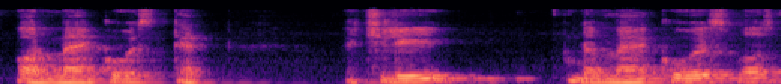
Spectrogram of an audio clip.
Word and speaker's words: Mac OS X: for Macintosh computers actually this x is pronounced as 10 because it was the 10th major date of the Apple's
